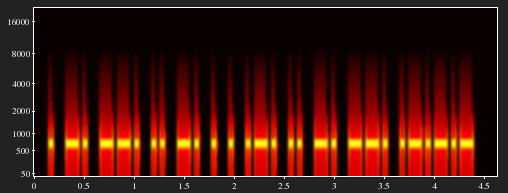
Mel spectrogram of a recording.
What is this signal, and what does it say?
Morse code, heard as a keyed tone, about 28 wpm, 700 Hz. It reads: ENGINEERING.
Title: Sentences from Top 1500 Words 28wpm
